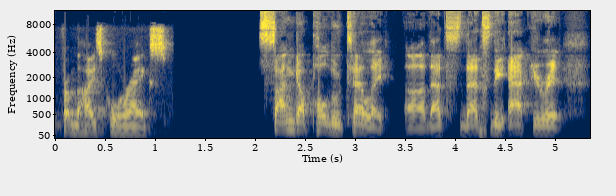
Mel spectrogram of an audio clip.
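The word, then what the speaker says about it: Sagapolutele: Sangapolutele. That's the accurate pronunciation there for one of the best prospects nationally.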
